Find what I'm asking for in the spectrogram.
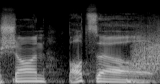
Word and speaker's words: Sean Baltzell: Our guest today, Mr. Sean Baltzell.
